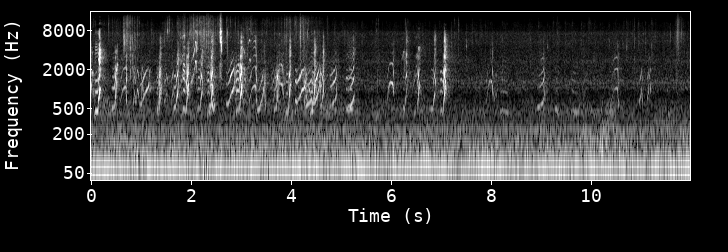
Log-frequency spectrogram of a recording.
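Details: Group of California quail feeding and running around in a Las Vegas, Nevada backyard in fall 2022, giving dense bursts of quick rising peeps and clicks that thin out toward the end, with constant low hum.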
